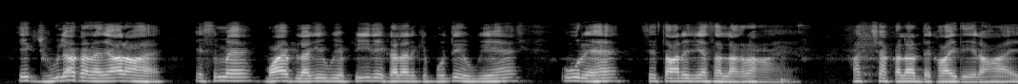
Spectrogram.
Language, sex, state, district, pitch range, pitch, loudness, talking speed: Hindi, male, Bihar, Bhagalpur, 135-155 Hz, 145 Hz, -17 LUFS, 170 wpm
